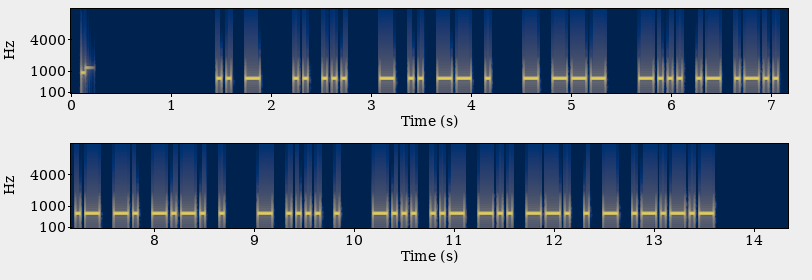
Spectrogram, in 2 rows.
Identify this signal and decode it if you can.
Morse code, heard as a keyed tone, about 25 wpm, 700 Hz. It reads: IT IS TIME TO BALANCE THE BUDGET.
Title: Sentences from Top 1200 Words 25wpm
